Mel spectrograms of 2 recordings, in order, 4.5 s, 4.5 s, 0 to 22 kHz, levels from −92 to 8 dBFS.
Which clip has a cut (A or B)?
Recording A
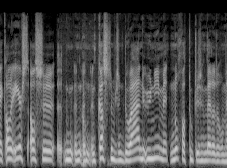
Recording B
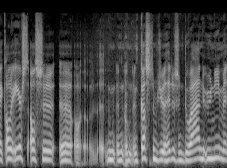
A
